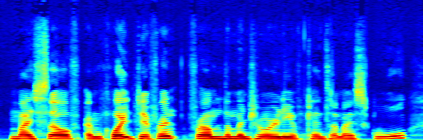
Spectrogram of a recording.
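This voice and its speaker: Very clean recording with a silent background, a woman at a fairly high pitch, fairly slow and monotone with flat intonation. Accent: Wisconsin. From Wisconsin, US Midwest. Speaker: adopted daughter guest. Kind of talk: casual interview conversation.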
